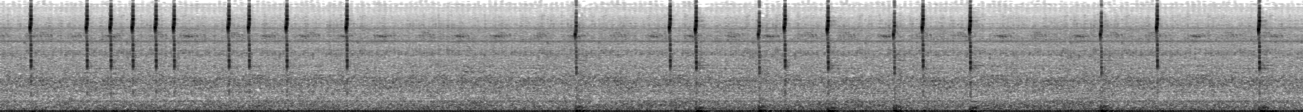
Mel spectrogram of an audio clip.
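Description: Short electronic menu clicks tick now and then.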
